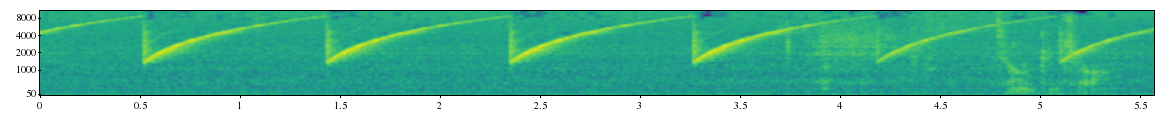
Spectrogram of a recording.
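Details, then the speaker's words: RCA Victor 67V1 console radio after replacing its paper audio capacitors, including the tone control capacitors, run on a dim-bulb tester: rising test sweeps about once a second, clean with no hum, crackle or dropouts; volume about the same as before. "changed the tone control capacitors both the same volume level i'd say"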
